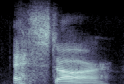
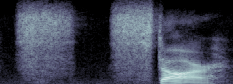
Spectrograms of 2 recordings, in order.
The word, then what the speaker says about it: star: the word star okay here you said EST star so let's take off the e sound the word is star star okay very nice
